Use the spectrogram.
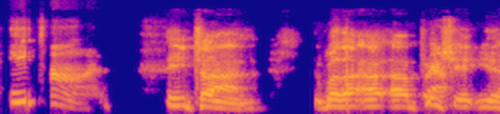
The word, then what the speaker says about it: Eaton: Looks like Eaton, but it's pronounced, that's that Louisiana, Eaton.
